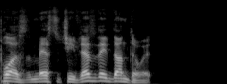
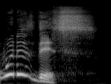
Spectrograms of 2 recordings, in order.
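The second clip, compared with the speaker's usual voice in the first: mock disbelief; 11 semitones higher, much slower than usual. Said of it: "I was like".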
